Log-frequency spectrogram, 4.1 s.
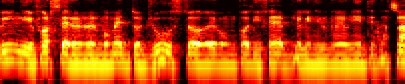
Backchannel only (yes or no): no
